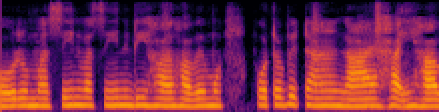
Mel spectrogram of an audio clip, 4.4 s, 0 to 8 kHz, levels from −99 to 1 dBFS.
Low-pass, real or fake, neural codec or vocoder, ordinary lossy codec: 7.2 kHz; fake; codec, 16 kHz in and 24 kHz out, 1 kbps, XY-Tokenizer; none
